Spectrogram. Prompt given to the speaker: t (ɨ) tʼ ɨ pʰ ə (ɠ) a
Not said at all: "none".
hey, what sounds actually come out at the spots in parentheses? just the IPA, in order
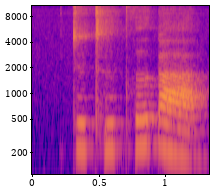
ʉ, ɠ

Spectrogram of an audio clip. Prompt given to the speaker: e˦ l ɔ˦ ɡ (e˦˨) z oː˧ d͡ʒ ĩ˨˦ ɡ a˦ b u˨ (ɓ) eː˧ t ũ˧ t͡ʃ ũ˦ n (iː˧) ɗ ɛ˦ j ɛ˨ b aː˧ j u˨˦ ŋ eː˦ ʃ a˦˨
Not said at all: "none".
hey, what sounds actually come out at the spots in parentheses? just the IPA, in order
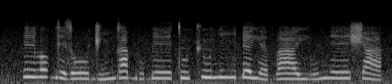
e˦˨, ɓ, iː˦

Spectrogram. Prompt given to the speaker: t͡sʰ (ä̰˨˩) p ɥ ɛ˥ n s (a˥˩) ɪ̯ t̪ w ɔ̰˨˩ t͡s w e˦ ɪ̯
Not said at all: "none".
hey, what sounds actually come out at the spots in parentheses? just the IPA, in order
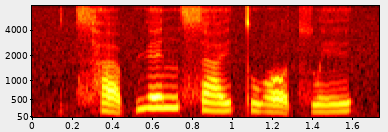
ä̰˨˩, a˧˥

